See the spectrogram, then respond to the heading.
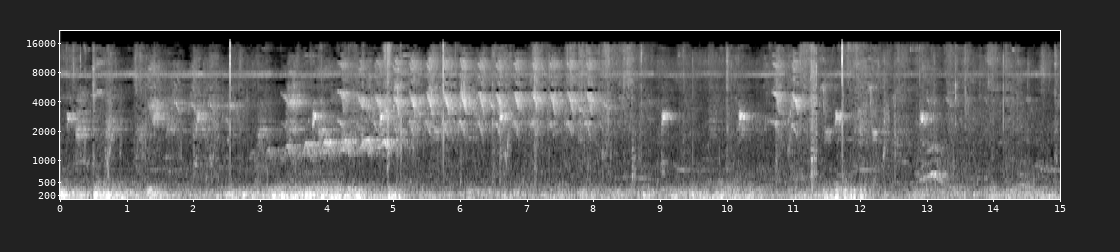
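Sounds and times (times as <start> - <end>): birds chirping: 0.0 - 14.9
low rumble on microphone: 0.0 - 15.0.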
